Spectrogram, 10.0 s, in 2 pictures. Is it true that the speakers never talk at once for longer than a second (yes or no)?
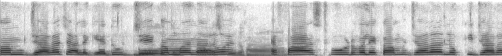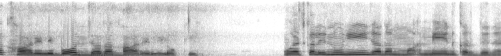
no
